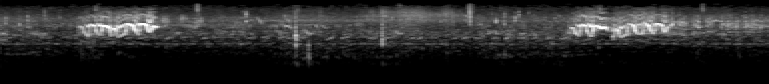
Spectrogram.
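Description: A bird singing: two short, high warbled phrases of quick repeated notes, one about half a second in and the same phrase again just after four seconds.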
